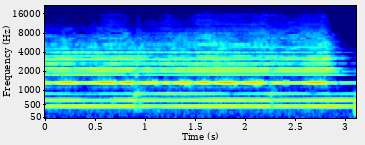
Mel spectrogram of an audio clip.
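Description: Violin bow catching the E string alongside the open string, producing a bright, slightly wavering double tone that holds for about three seconds and then cuts off, close and alone.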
